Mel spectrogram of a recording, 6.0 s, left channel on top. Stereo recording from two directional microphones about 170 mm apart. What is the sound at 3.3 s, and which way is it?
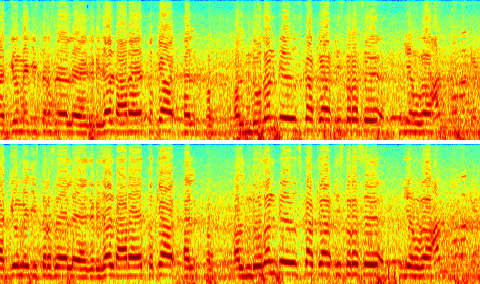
Speech, 70° right (ahead or behind).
